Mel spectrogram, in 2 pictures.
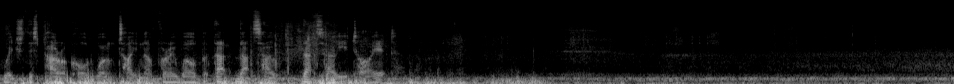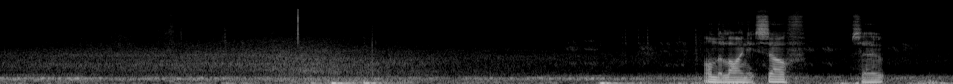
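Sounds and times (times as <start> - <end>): outdoor background hum: 0.0 - 19.0
vehicle passing: 8.8 - 15.6.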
